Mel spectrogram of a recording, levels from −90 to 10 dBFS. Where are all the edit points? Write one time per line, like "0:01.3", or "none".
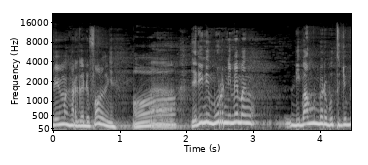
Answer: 0:01.1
